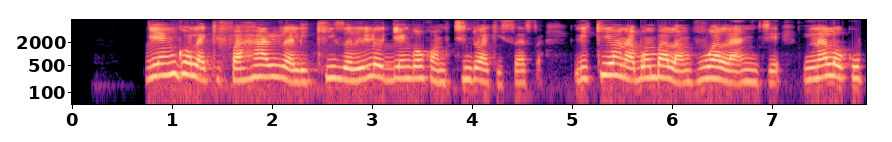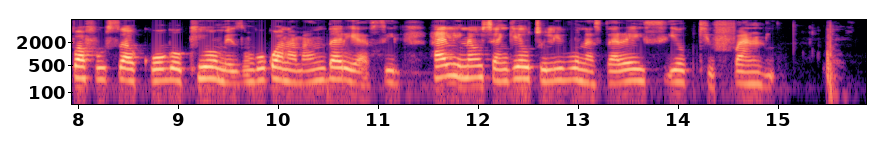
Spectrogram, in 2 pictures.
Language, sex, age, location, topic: Swahili, female, 18-24, Mombasa, government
